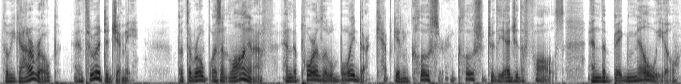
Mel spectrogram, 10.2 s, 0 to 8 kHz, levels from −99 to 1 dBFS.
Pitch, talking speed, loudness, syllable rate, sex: 130 Hz, 215 wpm, -19 LUFS, 5.2 syllables/s, male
